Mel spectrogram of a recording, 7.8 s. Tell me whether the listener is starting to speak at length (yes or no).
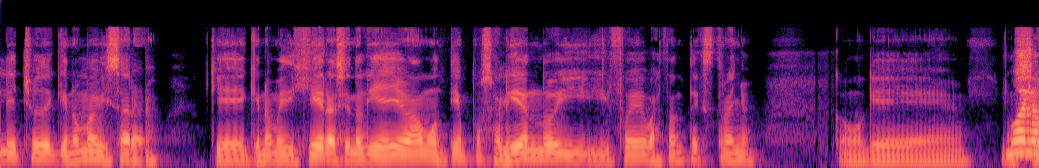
yes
